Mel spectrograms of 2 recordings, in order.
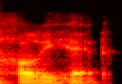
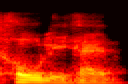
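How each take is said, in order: First: The first vowel is short, like 'holly'. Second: The first vowel is long, like 'holy'. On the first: This is how locals say it. "we say Hollyhead" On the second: This is how the spelling suggests it. "even though it is Holyhead"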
